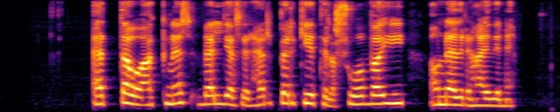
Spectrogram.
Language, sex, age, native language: Icelandic, female, 60-69, Icelandic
